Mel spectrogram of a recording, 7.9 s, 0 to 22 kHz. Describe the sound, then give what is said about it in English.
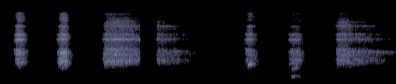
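Breathing exercise through the mouth: two short, sharp inhales followed by a long, drawn-out exhale, with the whole pattern heard twice. The breaths are soft and airy, with no talking. “we're going to inhale through our mouth 2 times into our heart center. And then we're going to take a long exhale. So it's going to go something like this.”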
